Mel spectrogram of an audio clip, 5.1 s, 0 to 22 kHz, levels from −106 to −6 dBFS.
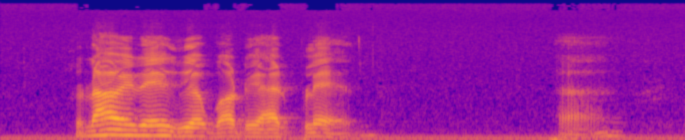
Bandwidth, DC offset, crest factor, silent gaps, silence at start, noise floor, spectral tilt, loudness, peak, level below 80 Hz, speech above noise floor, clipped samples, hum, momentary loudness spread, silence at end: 19.5 kHz; under 0.1%; 22 dB; none; 0 s; -50 dBFS; -3.5 dB/octave; -28 LUFS; -10 dBFS; -50 dBFS; 21 dB; under 0.1%; none; 26 LU; 0 s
